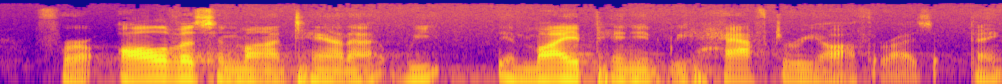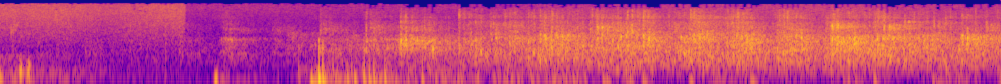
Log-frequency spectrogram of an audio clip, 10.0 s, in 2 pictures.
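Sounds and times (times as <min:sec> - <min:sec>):
speech: 0:00.3 - 0:05.3
audience applause: 0:06.4 - 0:10.0.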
